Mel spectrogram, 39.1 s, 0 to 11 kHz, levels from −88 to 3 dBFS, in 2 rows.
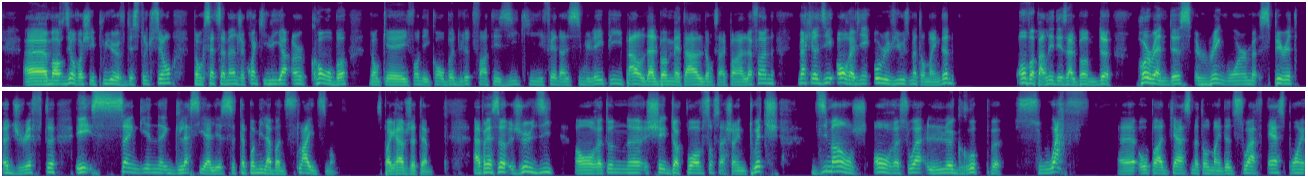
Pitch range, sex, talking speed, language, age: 115-145 Hz, male, 155 wpm, French, 30-49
